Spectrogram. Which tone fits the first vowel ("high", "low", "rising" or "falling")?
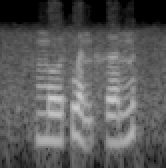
rising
